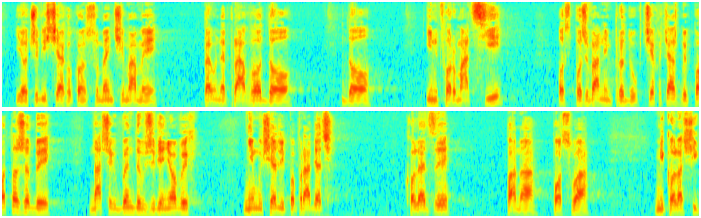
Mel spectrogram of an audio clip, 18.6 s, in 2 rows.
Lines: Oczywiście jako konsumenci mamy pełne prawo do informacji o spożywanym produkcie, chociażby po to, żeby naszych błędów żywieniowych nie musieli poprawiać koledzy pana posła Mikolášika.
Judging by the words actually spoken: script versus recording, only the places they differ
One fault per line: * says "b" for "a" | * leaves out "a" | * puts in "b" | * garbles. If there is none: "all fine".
* puts in "do"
